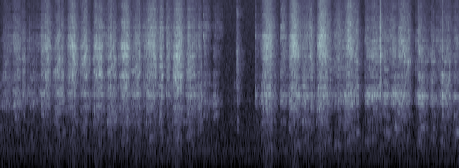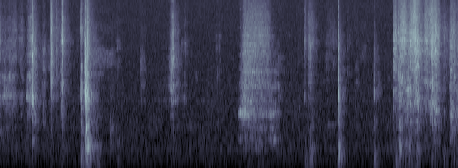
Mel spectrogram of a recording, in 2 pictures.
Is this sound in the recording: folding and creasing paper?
yes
